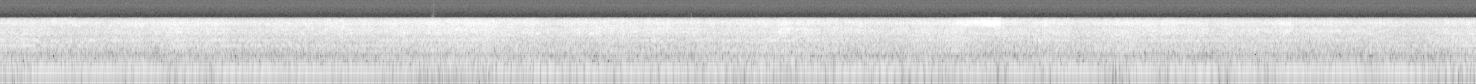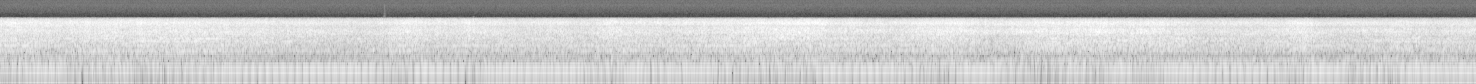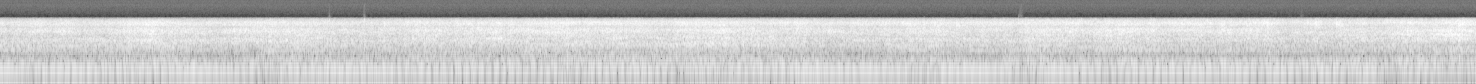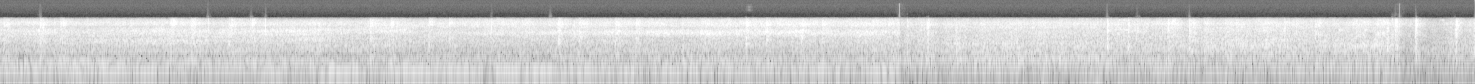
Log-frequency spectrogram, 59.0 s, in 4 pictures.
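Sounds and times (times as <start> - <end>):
deep locomotive engine drone: 0.0 - 59.0
steel wheels running on rails: 0.0 - 59.0.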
